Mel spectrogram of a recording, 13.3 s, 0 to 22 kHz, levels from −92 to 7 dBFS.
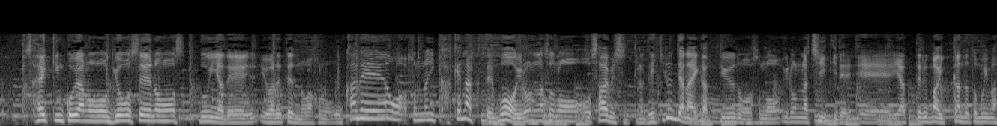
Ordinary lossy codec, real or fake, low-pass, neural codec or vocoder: none; real; 7.2 kHz; none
